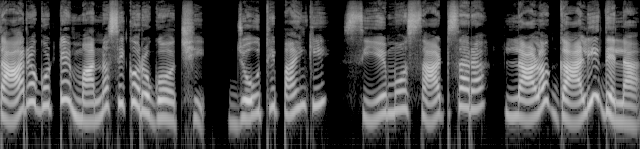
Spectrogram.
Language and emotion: Odia, disgusted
